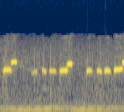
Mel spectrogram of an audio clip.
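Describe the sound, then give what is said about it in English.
A whistler whistles a melody in a steady run of clear, sustained notes that shift in pitch, with a low hum underneath and no talking. “Can you whistle it?”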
